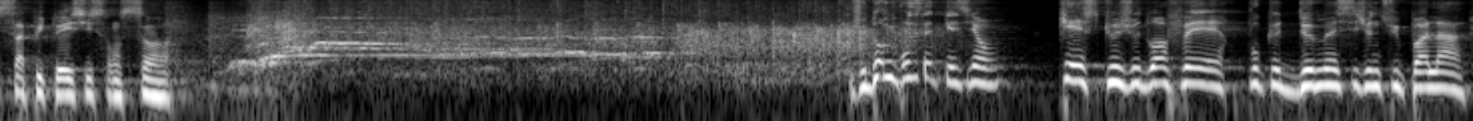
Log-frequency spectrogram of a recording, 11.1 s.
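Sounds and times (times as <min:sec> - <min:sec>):
speech: 0:00.1 - 0:01.9, 0:06.4 - 0:11.0
audience applause: 0:01.7 - 0:06.8.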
